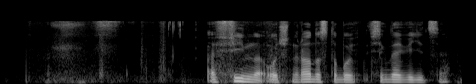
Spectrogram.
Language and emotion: Russian, neutral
